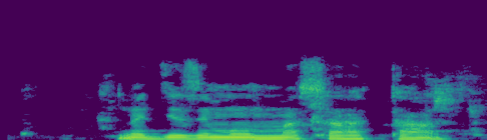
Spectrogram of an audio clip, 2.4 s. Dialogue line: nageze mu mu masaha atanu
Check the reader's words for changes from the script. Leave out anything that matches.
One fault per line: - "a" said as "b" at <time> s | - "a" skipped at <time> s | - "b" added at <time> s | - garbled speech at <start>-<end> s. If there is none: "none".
none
